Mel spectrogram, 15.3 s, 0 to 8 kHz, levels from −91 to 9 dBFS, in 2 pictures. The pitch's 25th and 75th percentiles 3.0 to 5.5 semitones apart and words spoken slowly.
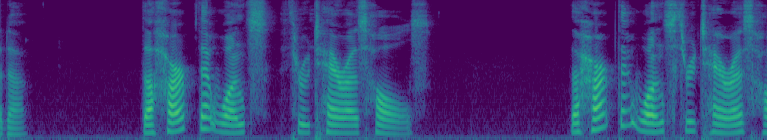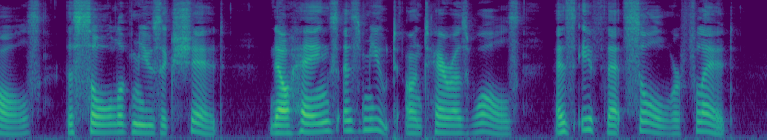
Yes: average, 3.3 semitones; slow, 130 wpm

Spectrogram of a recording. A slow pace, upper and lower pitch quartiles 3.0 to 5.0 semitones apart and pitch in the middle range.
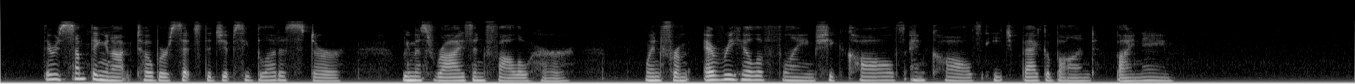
No: slow, 120 wpm; narrow, 2.6 semitones; medium, 175 Hz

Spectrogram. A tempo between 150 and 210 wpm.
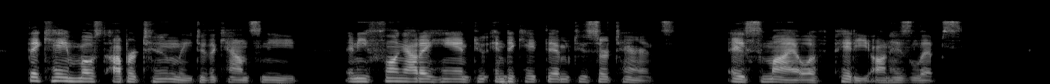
Yes: average, 155 wpm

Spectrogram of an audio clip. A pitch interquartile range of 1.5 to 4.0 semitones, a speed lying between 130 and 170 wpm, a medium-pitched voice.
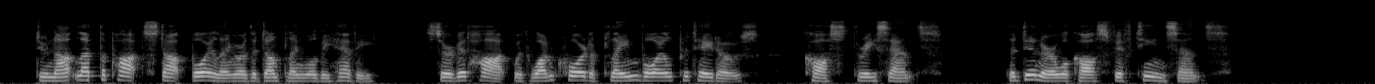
Yes: average, 3.1 semitones; average, 140 wpm; medium, 170 Hz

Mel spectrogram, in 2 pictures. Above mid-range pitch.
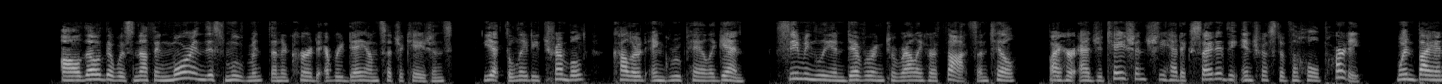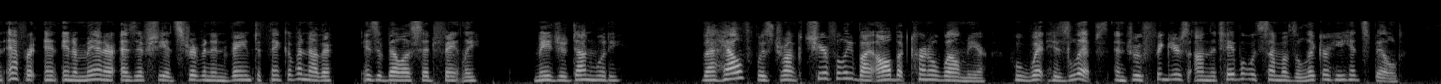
Yes: high, 195 Hz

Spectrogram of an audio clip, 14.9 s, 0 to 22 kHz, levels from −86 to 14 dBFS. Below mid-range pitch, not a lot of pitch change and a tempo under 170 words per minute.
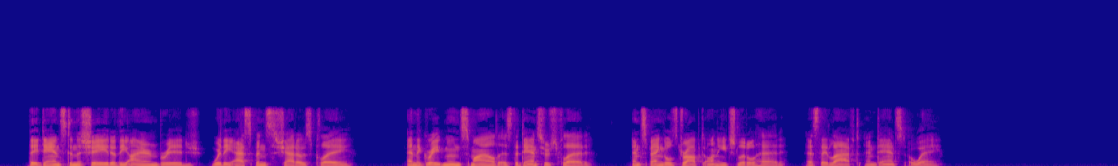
Yes: very low, 95 Hz; narrow, 2.1 semitones; average, 145 wpm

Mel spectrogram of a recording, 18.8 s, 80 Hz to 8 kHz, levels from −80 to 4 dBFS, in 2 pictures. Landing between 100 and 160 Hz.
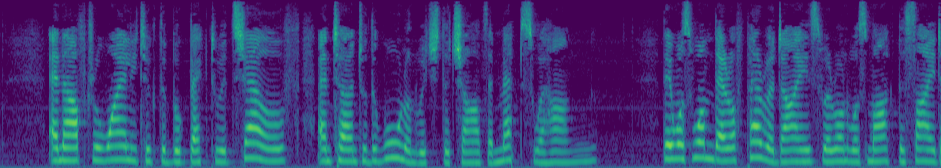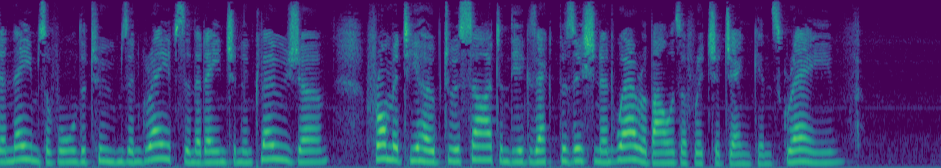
No: high, 200 Hz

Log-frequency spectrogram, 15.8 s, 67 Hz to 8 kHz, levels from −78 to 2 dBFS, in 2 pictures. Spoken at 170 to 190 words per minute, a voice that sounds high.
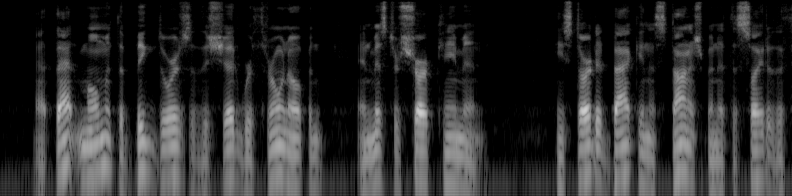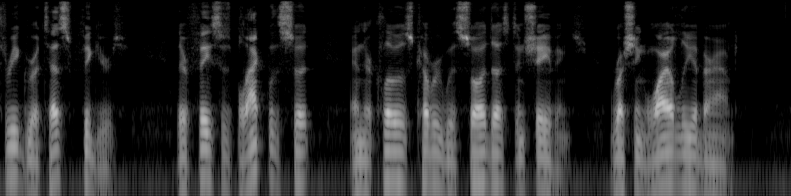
No: average, 180 wpm; very low, 95 Hz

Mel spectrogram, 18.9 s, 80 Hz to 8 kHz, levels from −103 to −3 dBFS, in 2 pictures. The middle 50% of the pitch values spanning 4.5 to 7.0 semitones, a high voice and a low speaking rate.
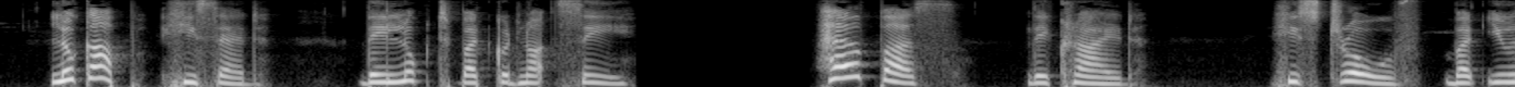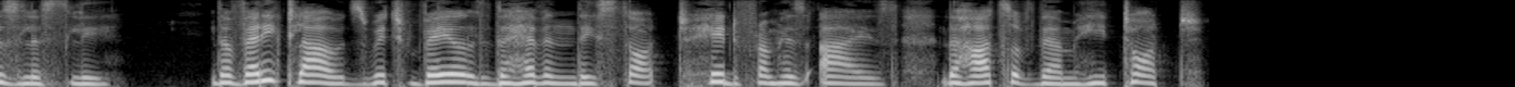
No: average, 3.6 semitones; high, 230 Hz; slow, 115 wpm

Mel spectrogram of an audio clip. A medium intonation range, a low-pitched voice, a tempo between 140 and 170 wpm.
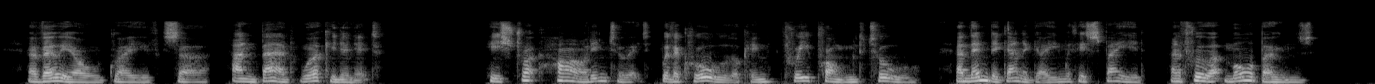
No: wide, 5.7 semitones; low, 120 Hz; average, 150 wpm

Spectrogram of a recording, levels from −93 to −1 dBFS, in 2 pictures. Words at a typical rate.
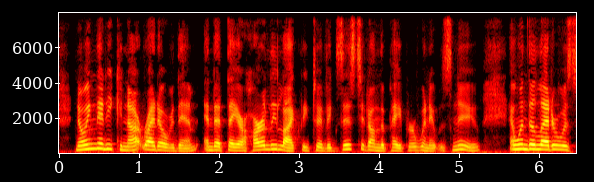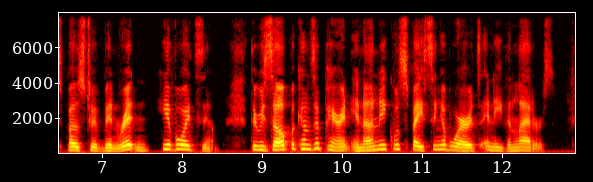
No: fast, 220 wpm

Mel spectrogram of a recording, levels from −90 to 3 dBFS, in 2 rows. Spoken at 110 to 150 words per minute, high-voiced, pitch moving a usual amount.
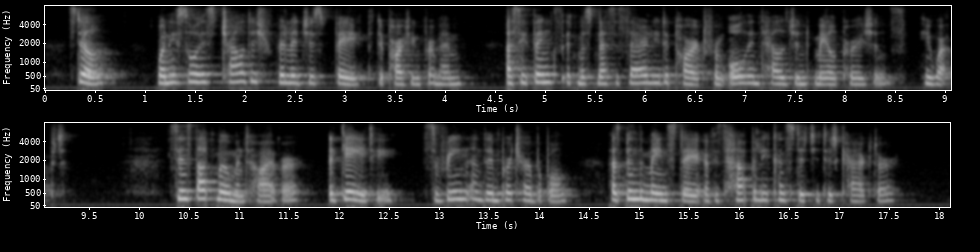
Yes: average, 140 wpm; very high, 250 Hz; average, 3.0 semitones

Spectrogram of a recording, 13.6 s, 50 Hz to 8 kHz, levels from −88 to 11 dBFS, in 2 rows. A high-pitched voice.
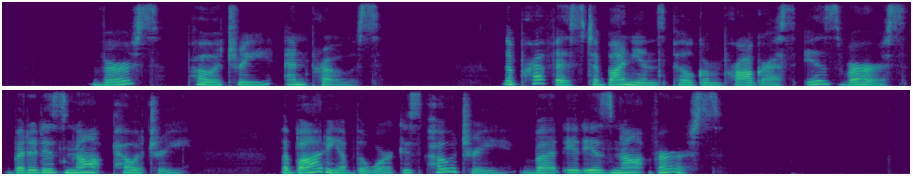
Yes: high, 225 Hz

